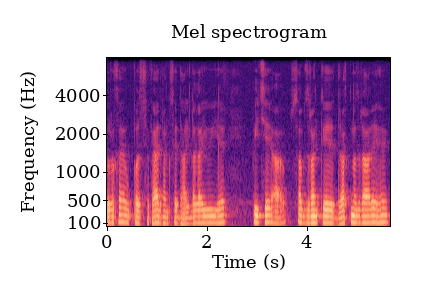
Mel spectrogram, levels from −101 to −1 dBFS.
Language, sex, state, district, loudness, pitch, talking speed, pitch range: Hindi, male, Delhi, New Delhi, -17 LUFS, 115 Hz, 180 wpm, 110-120 Hz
